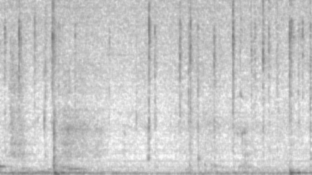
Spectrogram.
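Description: Typing on a computer keyboard, quick irregular clicks of keys going on and off at a moderate distance over a low steady hum, with a couple of slightly heavier keystrokes.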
